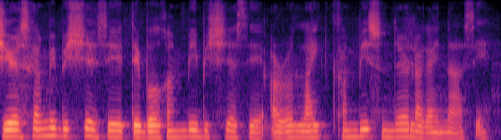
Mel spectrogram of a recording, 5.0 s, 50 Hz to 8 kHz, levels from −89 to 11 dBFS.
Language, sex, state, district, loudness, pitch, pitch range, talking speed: Nagamese, male, Nagaland, Kohima, -19 LUFS, 130 Hz, 125-140 Hz, 205 wpm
